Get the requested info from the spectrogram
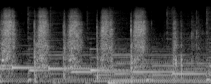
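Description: Hand-sanding the edge of a thin wooden board with a sheet of sandpaper, in quick back-and-forth strokes about three a second, with background music underneath.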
